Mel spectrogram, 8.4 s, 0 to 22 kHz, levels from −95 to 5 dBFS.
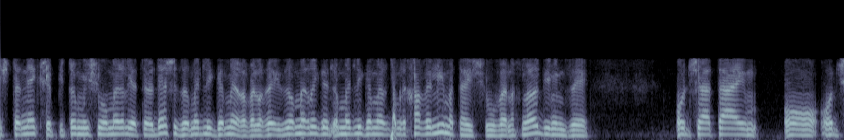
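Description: Speech squeezed through the GSM full-rate codec: everything above 4 kHz is gone, and the voice has that buzzy, gravelly edge, pointing to a roughly 13 kbps coded path. GSM bit errors break in at 3.89 to 4.04 s and again at 6.51 to 6.53 s, corrupted decoder parameters throwing out squawks, pops and a gargled burst.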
